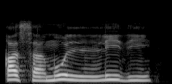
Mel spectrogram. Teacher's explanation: Nous fusionnons le nun dans le lam et nous ne prononçons pas de runna ici car c'est un lam. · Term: idram bi ghayri runna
